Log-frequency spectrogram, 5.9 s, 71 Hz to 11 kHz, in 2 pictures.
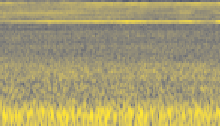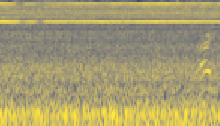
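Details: Freightliner Cascadia DD15 diesel: steady high-pitched whistle over diesel rumble as air leaks from the engine fan solenoid's exhaust port, keeping the fan on and draining secondary air pressure; solenoid being replaced.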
